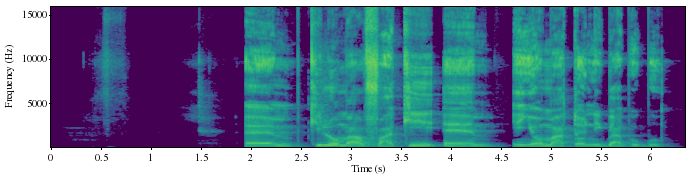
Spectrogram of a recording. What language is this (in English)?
Yoruba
